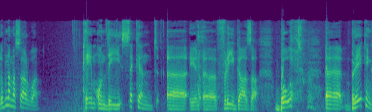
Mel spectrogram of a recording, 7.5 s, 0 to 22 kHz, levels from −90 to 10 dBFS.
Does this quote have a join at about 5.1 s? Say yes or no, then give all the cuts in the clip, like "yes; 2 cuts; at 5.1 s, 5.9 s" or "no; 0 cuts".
no; 0 cuts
